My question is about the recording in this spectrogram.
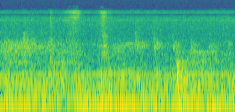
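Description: Faint, short scratchy strokes of a small paintbrush dabbing gouache onto paper, a few strokes in quick succession, over a low steady hum.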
